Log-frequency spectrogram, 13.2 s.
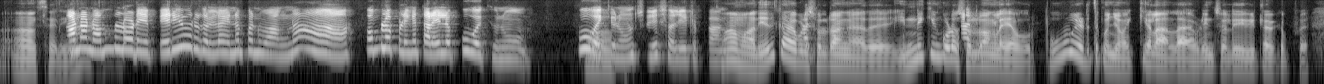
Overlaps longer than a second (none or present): none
